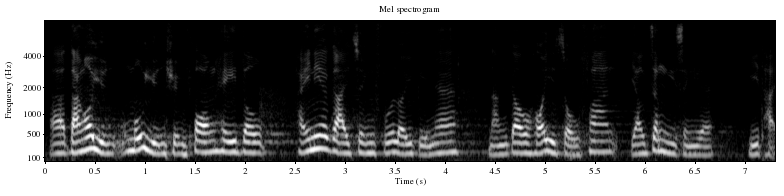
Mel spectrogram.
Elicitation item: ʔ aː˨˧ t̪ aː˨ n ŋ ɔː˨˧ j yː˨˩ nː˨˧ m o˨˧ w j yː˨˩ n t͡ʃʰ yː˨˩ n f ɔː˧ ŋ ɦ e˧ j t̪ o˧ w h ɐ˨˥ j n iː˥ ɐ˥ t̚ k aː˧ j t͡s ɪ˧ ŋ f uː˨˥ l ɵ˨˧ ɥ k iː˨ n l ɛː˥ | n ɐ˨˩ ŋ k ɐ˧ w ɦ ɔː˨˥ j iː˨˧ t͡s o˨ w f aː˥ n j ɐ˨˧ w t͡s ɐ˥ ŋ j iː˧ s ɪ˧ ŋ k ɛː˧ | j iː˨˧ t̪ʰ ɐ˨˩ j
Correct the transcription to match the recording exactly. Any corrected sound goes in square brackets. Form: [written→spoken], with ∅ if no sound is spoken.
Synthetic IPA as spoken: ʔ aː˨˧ t̪ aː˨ n ŋ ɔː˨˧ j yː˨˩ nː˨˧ m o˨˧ w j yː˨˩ n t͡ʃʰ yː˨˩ n f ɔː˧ ŋ ɦ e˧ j t̪ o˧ w h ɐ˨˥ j n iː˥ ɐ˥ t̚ k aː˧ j t͡s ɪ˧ ŋ f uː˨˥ l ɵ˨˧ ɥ [k→p] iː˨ n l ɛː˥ | n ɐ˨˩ ŋ k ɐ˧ w ɦ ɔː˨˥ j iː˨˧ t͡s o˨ w f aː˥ n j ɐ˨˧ w t͡s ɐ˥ ŋ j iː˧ s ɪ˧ ŋ k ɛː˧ | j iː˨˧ t̪ʰ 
